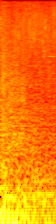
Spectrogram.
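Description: A Confringo fire spell bursts in Hogwarts Legacy, a single low booming blast right at the start that rumbles briefly and fades, loud and close with no talking.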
